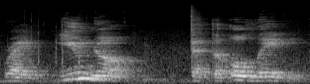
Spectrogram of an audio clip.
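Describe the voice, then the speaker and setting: A woman urban wildlife specialist giving a lively, emphatic outdoor talk, often checking in with her listeners. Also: lowish voice, takes it slowly. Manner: lively, emphatic, keeps asking the crowd "right?". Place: outdoors at a nature center. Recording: echoey, distant, faint noise.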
